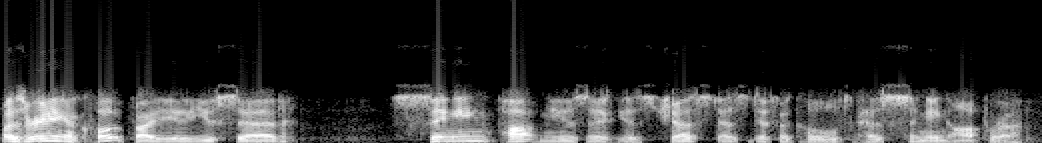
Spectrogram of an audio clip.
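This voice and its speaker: A man's voice: mid-range voice, unhurried. Male host on a tinny call line. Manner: casual, friendly questions with fillers like "you know". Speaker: show host. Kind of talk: remote interview hosting.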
